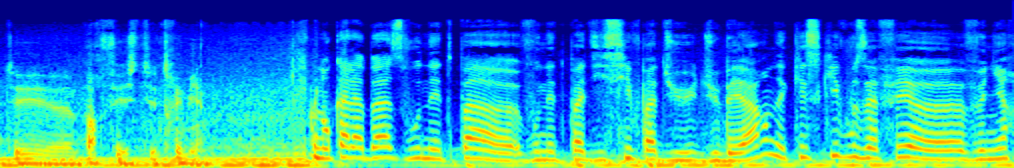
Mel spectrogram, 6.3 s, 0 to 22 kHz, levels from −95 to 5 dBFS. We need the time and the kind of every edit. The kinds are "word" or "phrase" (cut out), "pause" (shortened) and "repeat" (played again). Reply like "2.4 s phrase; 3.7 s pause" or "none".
4.0 s word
